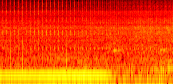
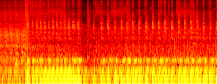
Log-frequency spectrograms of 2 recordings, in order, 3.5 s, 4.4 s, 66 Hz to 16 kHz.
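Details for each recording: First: Renault K4M engine (Nissan Platina/Clio 2) that starts then stalls, engine running with each ignition coil lifted in turn: sharp regular snapping ticks over the engine; strong spark, coil firing properly. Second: Nissan Platina / Renault Clio 2 K4M engine on start: catches, then idle lurches and pulses unevenly, nearly stalling unless throttle is held for about 15 seconds and still unstable; misfire from failing ignition coil, fuel pump confirmed working.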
